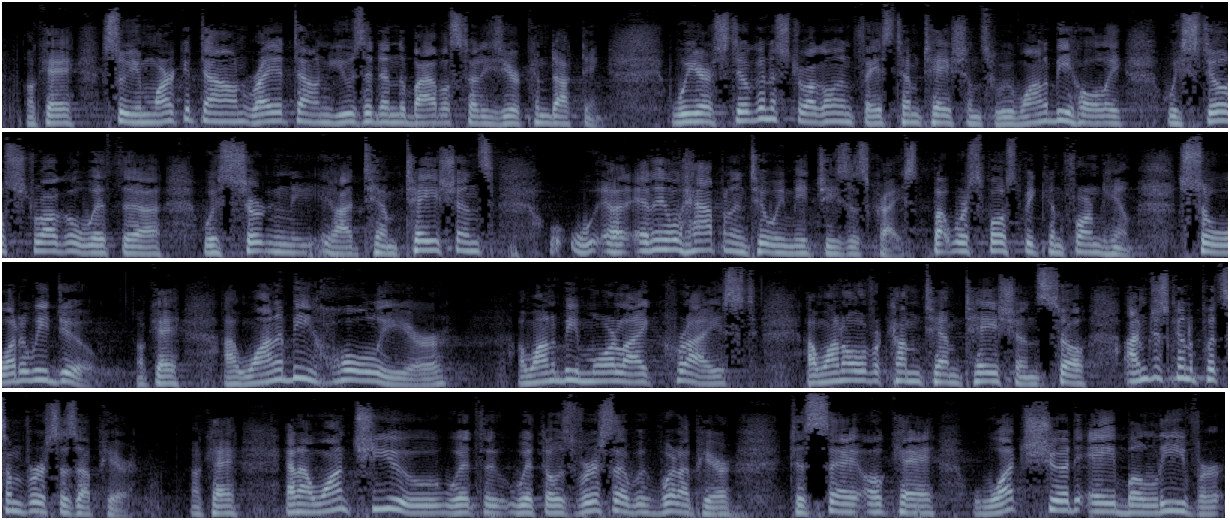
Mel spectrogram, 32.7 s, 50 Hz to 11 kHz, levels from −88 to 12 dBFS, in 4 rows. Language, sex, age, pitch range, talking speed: English, male, 60-79, 135-175 Hz, 205 wpm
